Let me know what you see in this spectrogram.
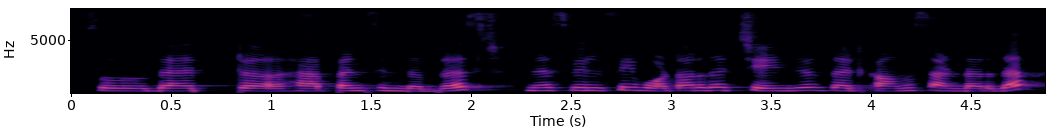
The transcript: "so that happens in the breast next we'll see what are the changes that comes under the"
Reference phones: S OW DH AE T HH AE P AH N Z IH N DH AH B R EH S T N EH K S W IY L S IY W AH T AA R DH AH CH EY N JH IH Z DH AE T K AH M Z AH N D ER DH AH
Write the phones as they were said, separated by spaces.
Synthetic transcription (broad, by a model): S OW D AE T HH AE P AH N S IH N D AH B R EH S T N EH S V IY L S IY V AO T AA R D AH CH EY N JH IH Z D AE T K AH M S AH N D ER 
